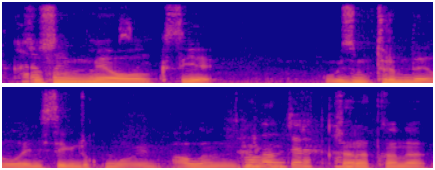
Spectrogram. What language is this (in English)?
Kazakh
